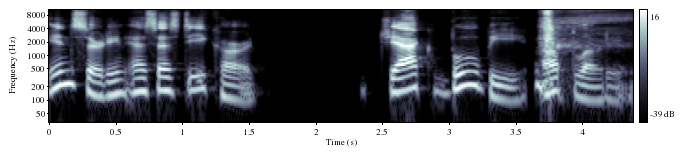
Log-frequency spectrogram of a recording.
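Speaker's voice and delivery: slow, clunky, badly done robot computer voice. Speaker doing a joke bit, computer voice. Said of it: "That's my computer voice".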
